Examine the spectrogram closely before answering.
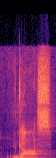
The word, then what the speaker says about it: Goss: I reached out to Brad Goss, because his name rhymes with sauce, he told me.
